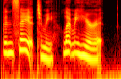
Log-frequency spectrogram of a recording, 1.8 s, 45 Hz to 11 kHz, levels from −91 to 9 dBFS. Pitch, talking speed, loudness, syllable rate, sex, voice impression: 250 Hz, 265 wpm, -16 LUFS, 6.2 syllables/s, female, very feminine, young, very thin, tensed, slightly weak, bright, hard, very clear, fluent, cute, intellectual, very refreshing, sincere, calm, very friendly, very reassuring, unique, elegant, slightly wild, sweet, very lively, kind, slightly intense, slightly sharp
